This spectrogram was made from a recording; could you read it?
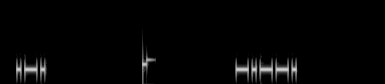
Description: Morse code, heard as a keyed tone, about 30 wpm, 700 Hz. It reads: R <KN>
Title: Single Character (Letter:Number:Punctuation:Prosign) 30wpm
